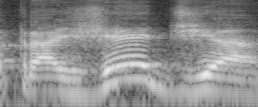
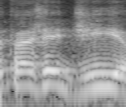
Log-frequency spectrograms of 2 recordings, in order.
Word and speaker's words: tragédia: No caso aqui, a palavra tragédia só admite essa pronúncia. Tragédia. Não tem como ser tragedia, por exemplo, né?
